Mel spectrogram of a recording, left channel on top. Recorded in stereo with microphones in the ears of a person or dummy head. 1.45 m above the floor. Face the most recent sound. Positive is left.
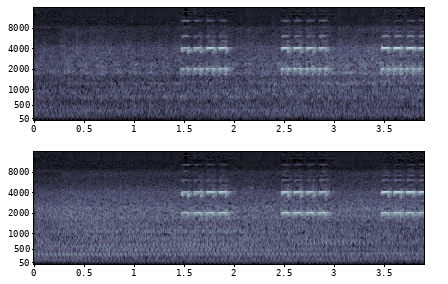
turn(degrees=15)  # may be behind; listen again after turning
